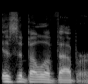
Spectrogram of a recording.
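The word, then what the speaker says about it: Isabella Weber: and a lady named Isabella Veber who is a really really brilliant uh economist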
